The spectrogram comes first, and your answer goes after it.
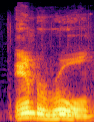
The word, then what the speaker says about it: Ambarûl: calling it Amber rule it's Amber rule not Amber bu pronounce that wrong at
